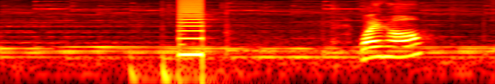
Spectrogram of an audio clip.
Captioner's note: beep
